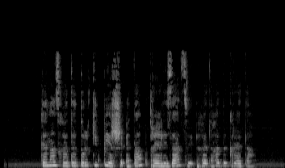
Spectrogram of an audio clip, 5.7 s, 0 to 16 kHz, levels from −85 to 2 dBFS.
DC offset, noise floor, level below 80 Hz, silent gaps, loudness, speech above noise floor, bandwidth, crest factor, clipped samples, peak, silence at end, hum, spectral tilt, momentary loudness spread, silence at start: under 0.1%; -63 dBFS; -86 dBFS; none; -32 LUFS; 32 dB; 11.5 kHz; 16 dB; under 0.1%; -16 dBFS; 0.6 s; none; -3 dB/octave; 8 LU; 0.8 s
